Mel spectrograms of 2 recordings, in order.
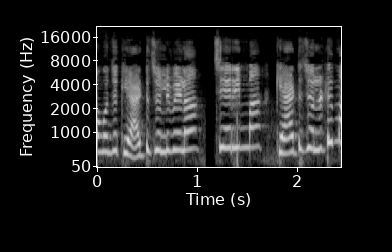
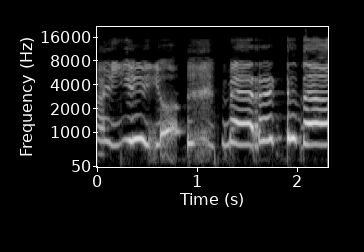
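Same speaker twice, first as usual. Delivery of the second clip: frightened whine; 7 semitones higher, much slower than usual. Acted. Boy frightened by threat.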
